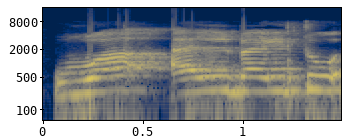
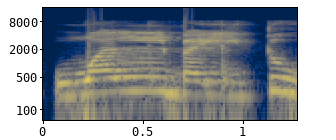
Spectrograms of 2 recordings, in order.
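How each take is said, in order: First: Wa and al are said separately, keeping the vowel. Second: Wa joins straight onto l, dropping the vowel. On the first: The speaker calls it wrong. "ऐसा पढ़ेंगे तो ये रॉन्ग हो जाएगा" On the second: The speaker calls it right. "मिलाकर पढ़ने की सूरत में हम सीधा वाव को अल से लाम से मिलाए"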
